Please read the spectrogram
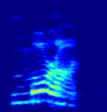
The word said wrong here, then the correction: Morant: Mayron? How do you say it? – For John Morant. – John Morant. Yeah.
